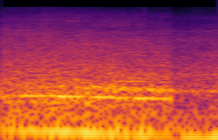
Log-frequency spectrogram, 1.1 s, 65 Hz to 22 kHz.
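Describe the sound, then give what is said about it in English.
Cars pass by on Highway 70 in a brief, loud, steady roar of engines and tire noise. “That's the sound of thousands and thousands of cars passing the new Real Talk Radio location every single day.”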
